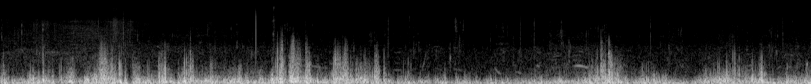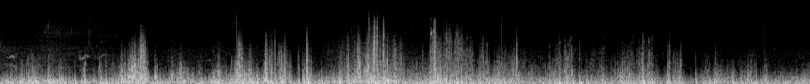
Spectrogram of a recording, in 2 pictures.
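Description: Wind buffeting a phone's microphone: a loud, gusting rumble that rises and falls irregularly throughout.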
